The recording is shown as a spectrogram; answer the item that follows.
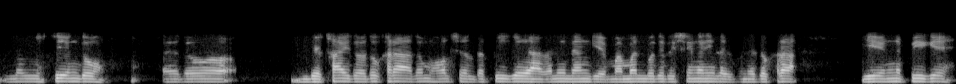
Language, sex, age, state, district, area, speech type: Manipuri, male, 45-60, Manipur, Imphal East, rural, conversation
